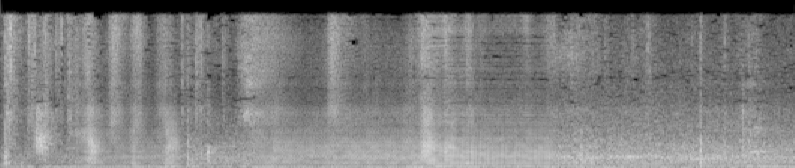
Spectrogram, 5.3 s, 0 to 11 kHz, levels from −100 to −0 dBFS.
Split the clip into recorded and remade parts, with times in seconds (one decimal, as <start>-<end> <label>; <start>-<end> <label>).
0.0-0.5 recorded; 0.5-1.2 remade; 1.2-1.7 recorded; 1.7-3.7 remade; 3.7-5.3 recorded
